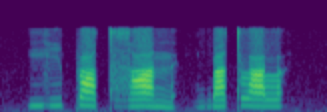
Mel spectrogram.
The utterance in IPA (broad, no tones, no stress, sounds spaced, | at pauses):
j i p o tˤ zˤ a n | ɡ͡b e tˤ lˠ e lˠ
